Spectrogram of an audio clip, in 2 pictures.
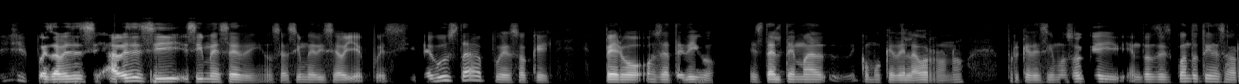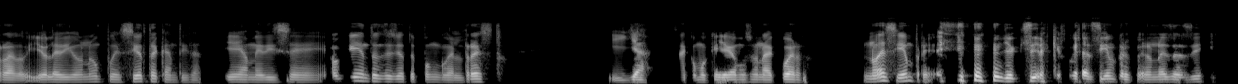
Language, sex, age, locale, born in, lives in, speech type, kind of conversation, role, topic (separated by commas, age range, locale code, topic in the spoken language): Spanish, male, 30-34, es-MX, Mexico, Mexico, conversation, unstructured, none, ¿Cómo te hace sentir ahorrar dinero cada mes?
